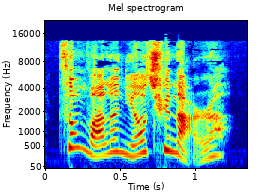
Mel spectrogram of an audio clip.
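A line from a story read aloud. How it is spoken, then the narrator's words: Mother calling from behind. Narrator (Chinese): 母亲在后面一路跟着喊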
